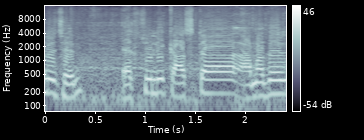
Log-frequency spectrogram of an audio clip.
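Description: A man's voice talking, with a drawn-out syllable near the end.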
